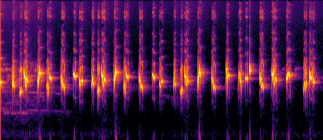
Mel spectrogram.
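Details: Active yellow-vented bulbul song for tutoring caged birds: a continuous run of short, liquid, chattering whistled notes, about four per second, bright and slightly rising, with no other sounds.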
